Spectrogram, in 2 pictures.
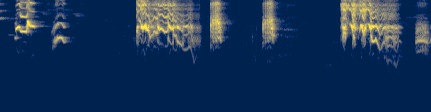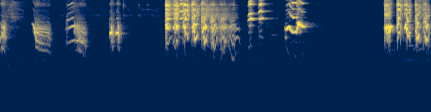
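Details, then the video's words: Oriental magpie-robin (kacer), a trigger recording meant to make caged birds open their tails and sing more: loud bursts of harsh, scratchy and whistled phrases, high-pitched and varied, separated by short silences, about ten bursts. "PANCINGAN KACER BUKA EKOR BIYAR BURUNG ANDA LEBIH GACOR MAKSIMAL"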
